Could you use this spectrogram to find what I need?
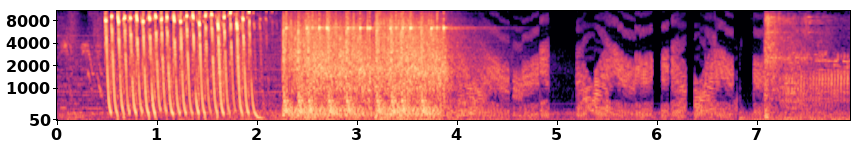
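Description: Rapid blaster fire cutting down security robots: a fast burst of many sharp shots, then a loud, dense roaring blast that fades into lower crackling noise.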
